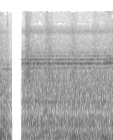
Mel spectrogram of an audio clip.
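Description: Steady background room noise, a low rumble with hiss, broken about a quarter second in by a brief moment of complete silence where the recording is spliced.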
